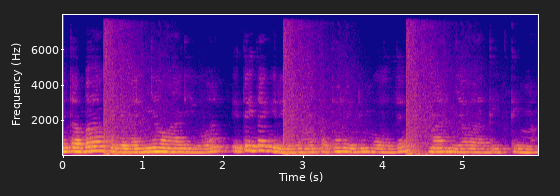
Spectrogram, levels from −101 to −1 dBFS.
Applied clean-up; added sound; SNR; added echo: none; Fireworks; 18 dB; reverberation time 0.7 s.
